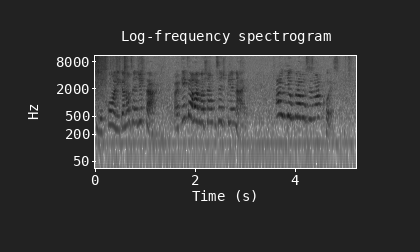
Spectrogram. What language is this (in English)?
Portuguese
